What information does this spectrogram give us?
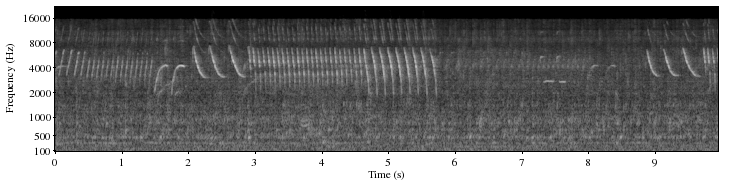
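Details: Canary song for training canaries that are reluctant to sing: swooping whistles and long rapid trills in bursts separated by pauses, with a steady background hiss.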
